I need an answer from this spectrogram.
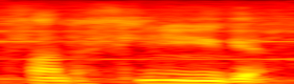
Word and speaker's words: Van der Vlugge: Vlugge, Van der Vlugge. Rhymes with tulips, which coincidentally is what I sell.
